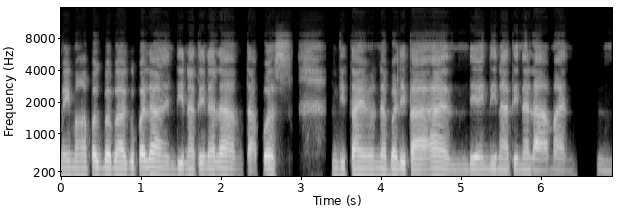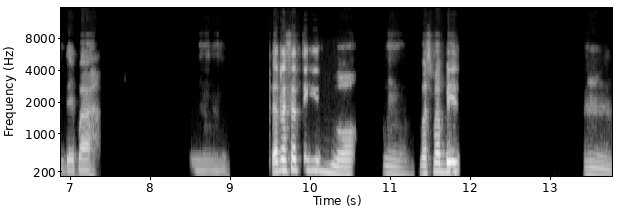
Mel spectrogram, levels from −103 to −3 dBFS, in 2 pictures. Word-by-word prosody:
may 145 Hz, 0 st, -3 dB
mga 140 Hz, 0 st, -3 dB
pagbabago 140 Hz, -1 st, 0 dB
pala 140 Hz, -2 st, +1 dB
hindi 130 Hz, 0 st, -4 dB
natin 130 Hz, 0 st, -3 dB
alam 135 Hz, -2 st, -1 dB
tapos, 125 Hz, +3 st, -3 dB, 0.4 s
hindi 135 Hz, -1 st, -5 dB
tayo 135 Hz, 0 st, 0 dB
nabalitaan 130 Hz, -1 st, 0 dB, 0.2 s
hindi 125 Hz, +1 st, -3 dB
hindi 125 Hz, 0 st, -5 dB
natin 120 Hz, 0 st, -4 dB
nalaman 115 Hz, 0 st, -3 dB, 0.4 s
hmm, 110 Hz, -2 st, -15 dB
'di 110 Hz, -, -2 dB
ba? 115 Hz, -1 st, -1 dB, 1.2 s
Mm. 110 Hz, -1 st, -14 dB, 0.5 s
Pero 205 Hz, +3 st, +5 dB
sa 235 Hz, -, +8 dB
tingin 220 Hz, -3 st, 0 dB
mo 150 Hz, -2 st, +2 dB, 0.4 s
hmm, 145 Hz, -2 st, -9 dB
mas 165 Hz, 0 st, -1 dB
mabil 200 Hz, +1 st, +8 dB, 1.5 s
Hmm, 135 Hz, -4 st, -7 dB
130 Hz, 120 wpm, -23 LUFS, 125-145 Hz, 1.5 s, sa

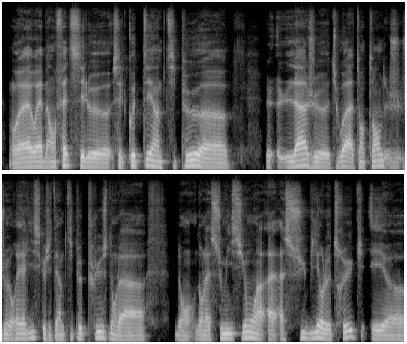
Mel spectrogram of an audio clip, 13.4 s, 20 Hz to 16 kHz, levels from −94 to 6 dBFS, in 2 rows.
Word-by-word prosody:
Ouais, 95 Hz, +3 st, +4 dB
ouais. 105 Hz, +1 st, +4 dB
Ben, 95 Hz, -2 st, -2 dB
en 105 Hz, +1 st, 0 dB
fait, 125 Hz, +4 st, +2 dB
c'est 110 Hz, -3 st, +2 dB
le 95 Hz, -2 st, +2 dB
c'est -, -, -1 dB
le -, -, -9 dB
côté 115 Hz, +3 st, +2 dB
un 115 Hz, -2 st, +2 dB
petit 105 Hz, +1 st, -9 dB
peu, 120 Hz, +3 st, +4 dB
hem, 90 Hz, -2 st, +1 dB, 0.6 s
le -, -, -7 dB, 0.3 s
là, 120 Hz, +3 st, +5 dB
je, 100 Hz, -4 st, 0 dB
tu 90 Hz, +3 st, -10 dB
vois, 110 Hz, 0 st, +3 dB
à 95 Hz, -, +2 dB
t'entendre 115 Hz, +2 st, -2 dB
je 95 Hz, +2 st, -8 dB
je 100 Hz, +1 st, -6 dB
réalise 105 Hz, +6 st, -1 dB
que 105 Hz, -, -3 dB
j'étais 90 Hz, +1 st, -5 dB
un 95 Hz, 0 st, -3 dB
petit 90 Hz, -, -12 dB
peu 110 Hz, -1 st, -2 dB
plus 125 Hz, -1 st, -2 dB
dans 105 Hz, -4 st, -2 dB
la 85 Hz, -1 st, -1 dB, 0.5 s
dans 85 Hz, -2 st, -6 dB
dans 95 Hz, 0 st, -3 dB
la 95 Hz, -1 st, -1 dB
soumission 105 Hz, +5 st, +1 dB
à 100 Hz, -, +2 dB
à -, -, -2 dB
à -, -, -4 dB
subir 115 Hz, +1 st, +1 dB
le 100 Hz, -3 st, 0 dB
truc 135 Hz, +2 st, -3 dB
et 95 Hz, -1 st, 0 dB
heu, 90 Hz, -1 st, -2 dB
105 Hz, 195 wpm, -21 LUFS, 95-115 Hz, 0.6 s, là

